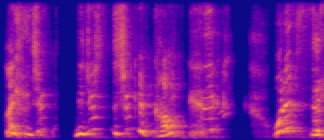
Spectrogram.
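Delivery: high, laughing incredulous questions; laughing disbelief. Pretend. Cohost pretending to find coffee in a bag, high and laughing. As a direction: play a stunned official, giggling.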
